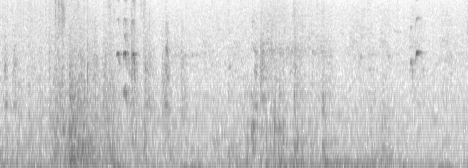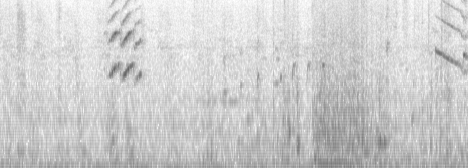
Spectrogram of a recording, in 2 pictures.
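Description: Small birds chirp and tweet nearby.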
